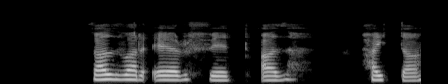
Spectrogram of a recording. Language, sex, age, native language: Icelandic, female, 10, Icelandic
